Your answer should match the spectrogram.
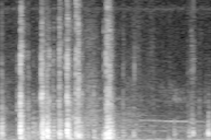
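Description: Plastic latches of a hard carrying case for a manifold gauge set snapping open, then the lid lifting: a quick run of sharp clicks in the first second.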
